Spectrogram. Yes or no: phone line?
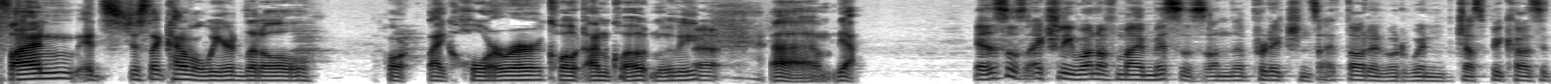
no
